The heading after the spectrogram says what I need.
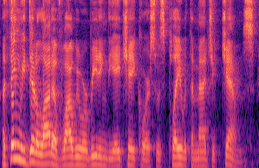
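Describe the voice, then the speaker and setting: A man's voice: medium pitch, normal speed, darkish tone. A man reading a children's novel aloud as a storybook narrator.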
